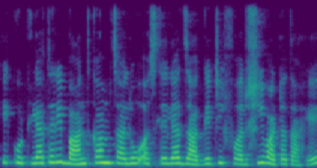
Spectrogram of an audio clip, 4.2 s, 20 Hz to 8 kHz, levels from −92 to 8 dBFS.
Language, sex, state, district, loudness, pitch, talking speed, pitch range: Marathi, female, Maharashtra, Pune, -17 LUFS, 250 Hz, 140 wpm, 230-275 Hz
